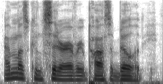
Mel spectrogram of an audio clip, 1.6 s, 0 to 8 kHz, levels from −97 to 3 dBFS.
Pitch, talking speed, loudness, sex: 105 Hz, 185 wpm, -15 LUFS, male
